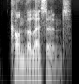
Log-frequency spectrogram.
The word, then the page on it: convalescent: British English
